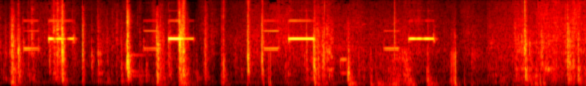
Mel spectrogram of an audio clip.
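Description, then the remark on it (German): People climbing out of a car parked in front of Haus St. Ulrich: clunks, rustling and door handling, with a short electronic chime beeping several times in the background. No one speaks. “Steigen wir aus.”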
